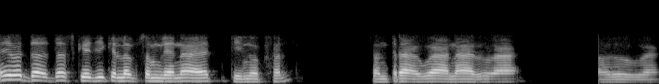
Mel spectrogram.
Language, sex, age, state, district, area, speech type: Hindi, male, 30-45, Uttar Pradesh, Ghazipur, urban, conversation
